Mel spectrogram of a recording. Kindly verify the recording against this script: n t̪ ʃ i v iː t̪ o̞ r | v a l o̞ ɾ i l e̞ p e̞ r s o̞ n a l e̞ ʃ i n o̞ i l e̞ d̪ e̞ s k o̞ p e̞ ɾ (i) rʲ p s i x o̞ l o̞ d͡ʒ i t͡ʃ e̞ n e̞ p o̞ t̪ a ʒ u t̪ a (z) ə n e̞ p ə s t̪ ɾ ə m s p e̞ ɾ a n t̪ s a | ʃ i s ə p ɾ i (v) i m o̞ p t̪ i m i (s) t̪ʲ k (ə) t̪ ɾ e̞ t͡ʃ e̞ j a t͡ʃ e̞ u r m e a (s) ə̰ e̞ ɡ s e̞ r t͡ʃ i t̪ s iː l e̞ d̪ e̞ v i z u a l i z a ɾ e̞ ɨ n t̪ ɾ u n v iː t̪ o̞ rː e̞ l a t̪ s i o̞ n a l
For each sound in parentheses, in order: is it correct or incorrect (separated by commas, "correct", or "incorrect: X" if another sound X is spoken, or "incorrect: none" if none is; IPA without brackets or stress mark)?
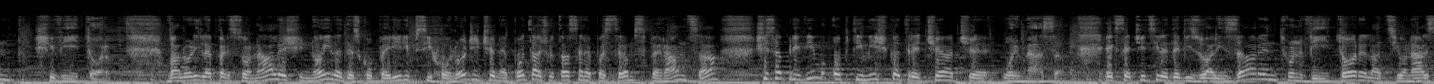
correct, incorrect: s, correct, incorrect: ʃ, correct, incorrect: z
